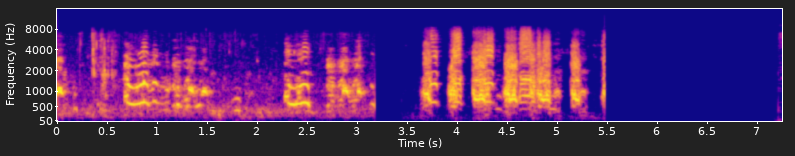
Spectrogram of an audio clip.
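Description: Flamingos honk in goose-like bursts, a busy run of nasal calls, then a pause and about eight louder clipped honks in quick succession.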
